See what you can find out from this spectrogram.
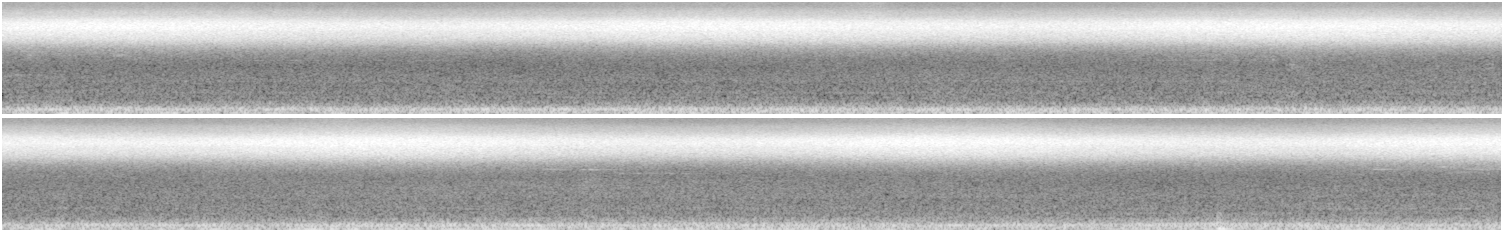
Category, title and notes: Soundscapes > Nature
Mid-afternoon Cicadas, Bernheim Forest, Shepherdsville, Kentucky.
